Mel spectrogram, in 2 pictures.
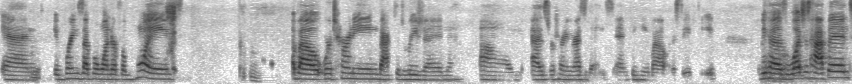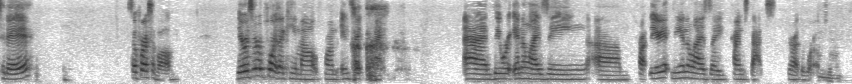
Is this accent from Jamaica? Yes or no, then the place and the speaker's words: yes; Jamaica; everyone knows that we're both from Jamaica, still have family there, all of that.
